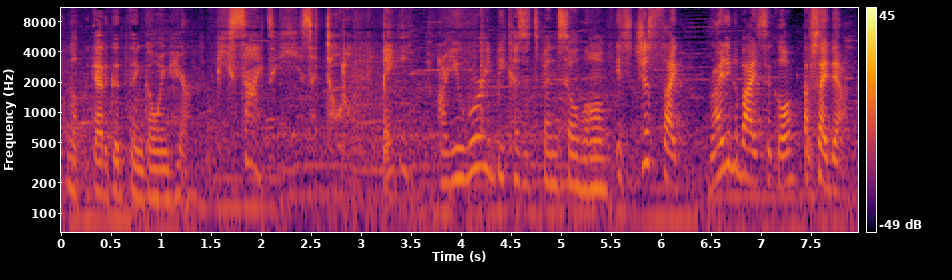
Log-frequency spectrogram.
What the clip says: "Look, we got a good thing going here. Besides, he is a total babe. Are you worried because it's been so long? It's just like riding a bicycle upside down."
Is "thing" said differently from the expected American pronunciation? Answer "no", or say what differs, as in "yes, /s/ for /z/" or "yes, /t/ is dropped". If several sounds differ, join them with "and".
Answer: no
